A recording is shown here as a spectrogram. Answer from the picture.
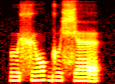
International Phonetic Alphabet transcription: ɯ xʲ o ɡ ɯ ɕ ɛ

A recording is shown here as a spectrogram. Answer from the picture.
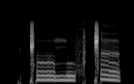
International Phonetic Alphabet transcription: ǁ ʊː m u xʷ ǁ əː

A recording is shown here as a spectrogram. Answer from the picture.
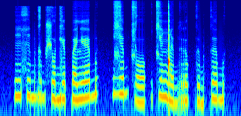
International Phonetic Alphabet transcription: i˧ x i˧ b ɡ ɨ˧ b ʃ o˧ ɡʲ ɛ˧ pː ɛ˧ lʲ ɛ˦˥ b | ʑ e˦˥ b t͡ɕ o˩ | t͡ɕ e˧ ŋ͡ǃ e˩ b r u˩ kː ɨ˩ b kː ɘ˧ b

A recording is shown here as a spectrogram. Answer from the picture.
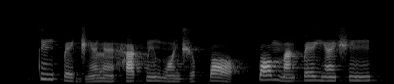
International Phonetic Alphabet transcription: t ĩ˦ k͡p e˦˨ d͡ʒ ɛ̃˨˦ l ɛ̃˧ h a˦ k͡p ĩ˧ b ɔ̃˨ d͡ʒ o˨˦ k͡p ɔ˦˨ | k͡p ɔ˦ m ã˧ k͡p e˦ j ɛ̃˦ ʃ ĩ˦

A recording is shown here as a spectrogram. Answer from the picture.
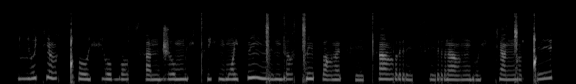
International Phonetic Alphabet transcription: ʎ ʊ c ĩ ʁ ǃʰ o ç o b o ʁ t͡sʰ a n d͡ʒ o m o ç tʰ ɪ ç m b ɔ̃ j p ĩ ŋ͡ǀ e̤ n d i ʁ ǀ ĩ f a ʁ ĩ t͡sʰ e̤ tʰ ã ʁ r e̤ t͡sʰ e̤ r ã ʁ ŋ ɡ o̤ ç c ã ŋ͡ǀ ʊ ǃ e̤

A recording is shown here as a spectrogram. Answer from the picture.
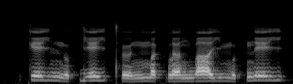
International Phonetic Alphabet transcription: k e˥ j n̪ ʊ˨˥ k̚ j e˥ j t̪ʰ ɵ˨˧ n m ɐ˧ k̚ l ɐ˧ n w aː˧ j m ʊ˨˥ k̚ n̪ e˥ j

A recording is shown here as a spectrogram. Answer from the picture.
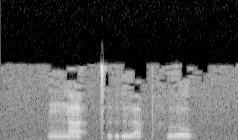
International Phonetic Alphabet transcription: ŋ a˥˩ ʔ t r ɯ˨˩ a̯ pʰ l o˥˩ k̚

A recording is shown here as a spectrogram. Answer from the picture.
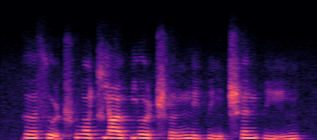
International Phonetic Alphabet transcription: k ɤ˧˥ s ṵ˨˩ ʈ͡ʂʰ w ɔ˥˧ t͡ɕ j ɑ˥˧ ʊ̯ p j o˥˩ ʊ̯ ʈ͡ʂʰ ɤ˧˥ ŋ n̪ i˧˥ p ḭ˨˩ ŋ ʈ͡ʂʰ ə˥ n p ḭ˨˩˦ ŋ

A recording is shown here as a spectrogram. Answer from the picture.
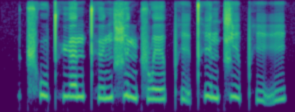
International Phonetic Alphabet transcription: ʈ͡ʂʰ u˥˩ t̪ʰ ɥ ɛ˥ n t̪ʰ y˧˥ n ɕ y˥˩ n ʈ͡ʂ w e˧˥ ɪ̯ pʰ ḭ˨˩ t̪ʰ i˥˧ n t͡ɕ i˥˩ pʰ ḭ˨˩˦

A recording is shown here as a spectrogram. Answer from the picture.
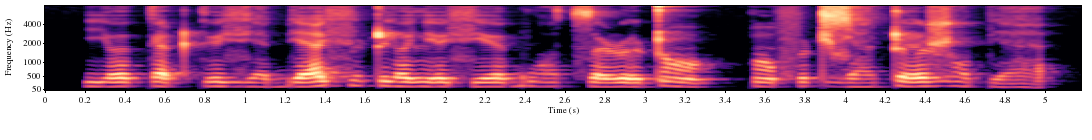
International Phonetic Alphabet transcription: j ɵ k æ ʈ k y vʲ æ̤ bʲ æ fʲ ɔ̤ ʈ j ɵ lʲ ø fʲ ø b w ɔ̤ t͡s ɵ ɭ ʉ ʈ ɔ̃ | k ɔ̃ f ø ʈ ʑ æ̤ ʈ ø ʐ ɔ̤ pʲ æ̤

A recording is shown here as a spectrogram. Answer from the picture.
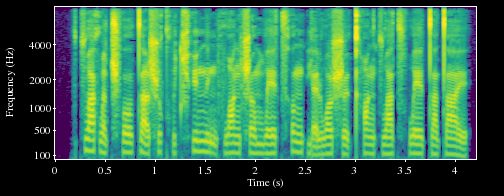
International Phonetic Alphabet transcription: t͡s w ä˥˩ x w ä˩ ʈ͡ʂʰ o˧˥ ʊ̯ t̪ ä̰˨˩ ʂ u˥˩ kʰ u˩ t͡ɕʰ y˥ n̪ ḭ˨˩ ŋ f w ɑ˥˧ ŋ ʂ ɤ˥˩ m w e˧˥ ɪ̯ t͡sʰ ɤ˥˩ ŋ p j ɛ̰˨˩ ɻ w ɔ˥˩ ʂ ɻ̩˨˩ kʰ ɑ˥˩ ŋ t͡s w ä˥ t͡sʰ w e˥˧ ɪ̯ t̪ ä˥˧ t̪ a˥˩ ɪ̯

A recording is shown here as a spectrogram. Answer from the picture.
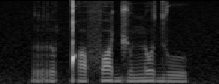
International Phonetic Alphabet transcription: r o ǃ ɒ f ɒ d͡ʒ u n o d u

